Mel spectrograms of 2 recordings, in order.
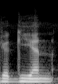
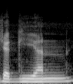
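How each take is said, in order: First: The word ends with an n sound. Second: The word ends with an n sound.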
